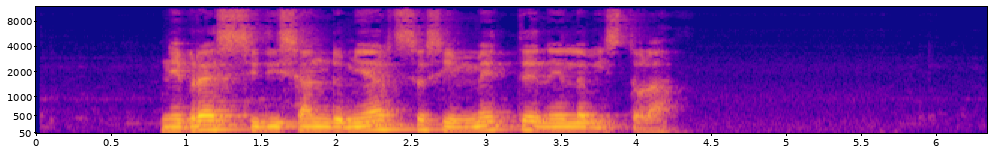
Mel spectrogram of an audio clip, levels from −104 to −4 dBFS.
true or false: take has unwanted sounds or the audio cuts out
false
